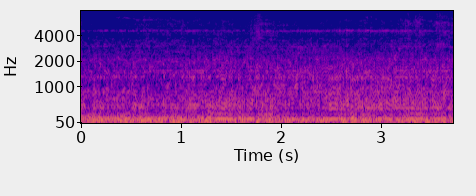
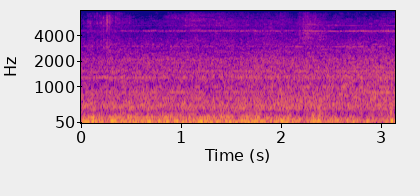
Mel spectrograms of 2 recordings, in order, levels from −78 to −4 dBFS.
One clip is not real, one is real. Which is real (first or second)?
second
